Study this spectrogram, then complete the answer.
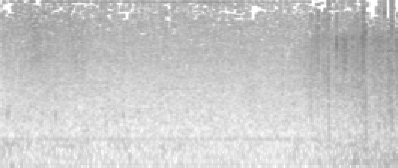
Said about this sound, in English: Would you draw the curtains? Shut out the wind and the rain.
